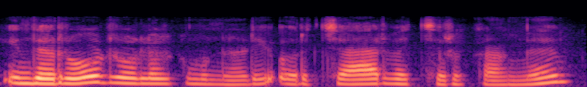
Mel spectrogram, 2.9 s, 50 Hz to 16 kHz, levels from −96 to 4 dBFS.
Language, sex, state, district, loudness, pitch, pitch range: Tamil, female, Tamil Nadu, Nilgiris, -18 LUFS, 200 Hz, 185-215 Hz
